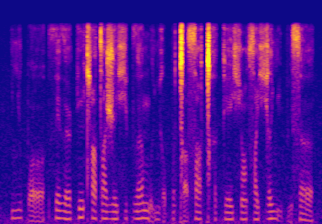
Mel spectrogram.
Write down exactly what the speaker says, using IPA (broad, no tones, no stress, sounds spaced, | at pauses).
ʎ ɯ p ɔ̰ | θ e ð ə˞ k ĩ cʰ o tˤ ə˞ ʒ ɘ ç e p ð ʌ m o̰ ʎ ɔ̰ p ʌ ǀ ḭ sˤ e ǀʰ ʌ k e ç ɔ̃ sˤ ʌ ç ʌ ʎ ḭ p ḭ s ʌ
